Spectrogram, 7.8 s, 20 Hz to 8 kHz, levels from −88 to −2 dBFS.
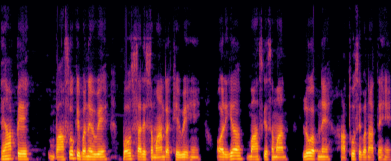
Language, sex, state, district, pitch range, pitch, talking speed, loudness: Hindi, male, Bihar, Saran, 120-140 Hz, 130 Hz, 185 wpm, -16 LUFS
